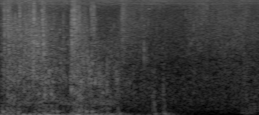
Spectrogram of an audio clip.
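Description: Water splashes under an animal's paws.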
